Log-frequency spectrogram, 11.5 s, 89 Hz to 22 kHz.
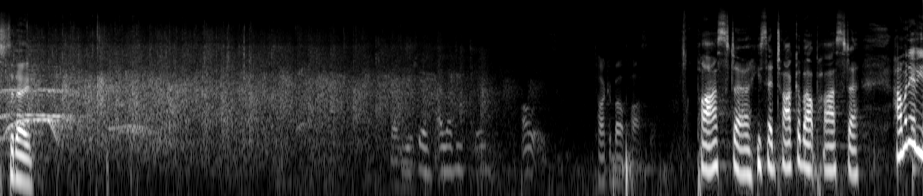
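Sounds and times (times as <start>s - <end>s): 
speech: 0.0s - 0.6s, 7.6s - 8.2s, 8.8s - 11.5s
audience applause: 0.0s - 6.7s.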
